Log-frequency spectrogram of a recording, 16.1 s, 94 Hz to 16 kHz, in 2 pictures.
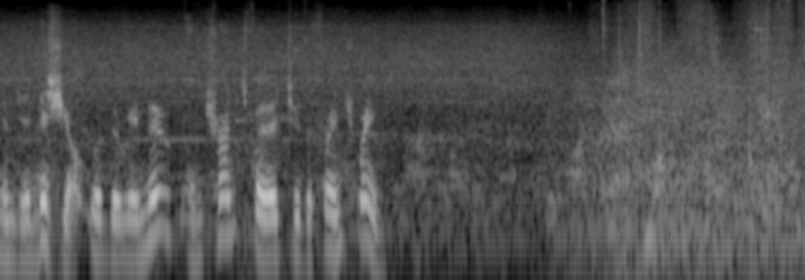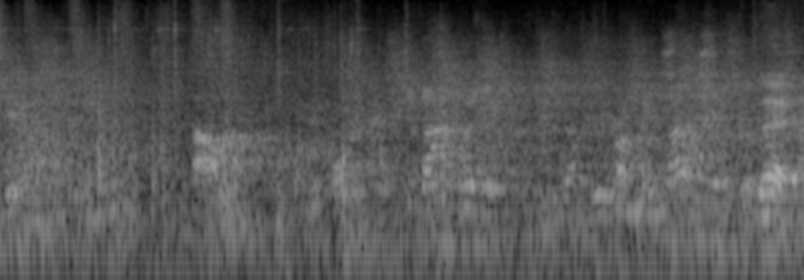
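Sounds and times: people talking in echoing hall: 0:00.0 - 0:16.0.

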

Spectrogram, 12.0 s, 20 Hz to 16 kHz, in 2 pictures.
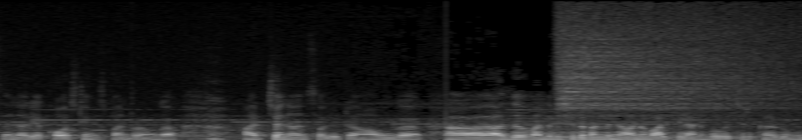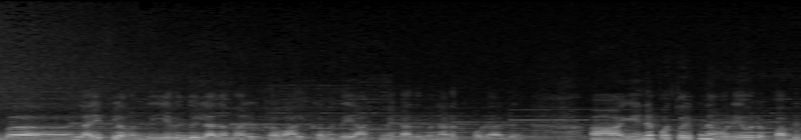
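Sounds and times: woman talking: 0:00.0 - 0:12.0
steady high hiss: 0:04.2 - 0:10.9.

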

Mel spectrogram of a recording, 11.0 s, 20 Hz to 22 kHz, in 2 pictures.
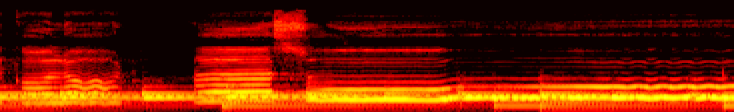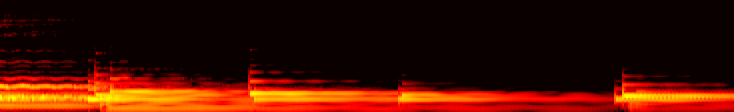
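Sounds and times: soft piano chords: 0:00.0 - 0:11.0.

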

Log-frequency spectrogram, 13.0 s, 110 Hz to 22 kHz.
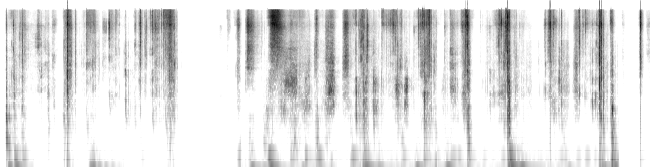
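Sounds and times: plastic sleeves crinkling: 0:00.2 - 0:03.6, 0:05.3 - 0:12.4.

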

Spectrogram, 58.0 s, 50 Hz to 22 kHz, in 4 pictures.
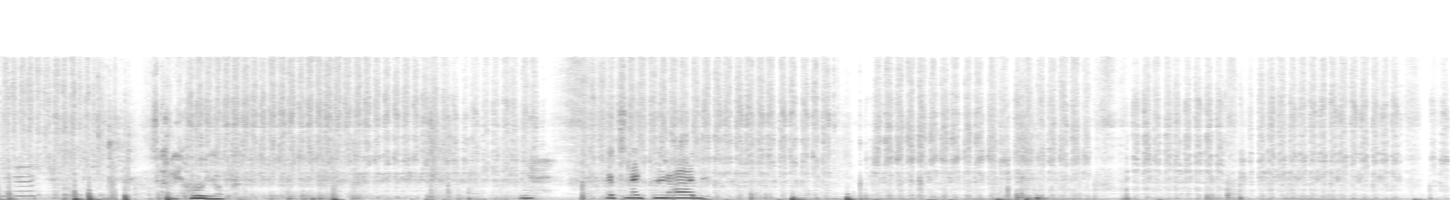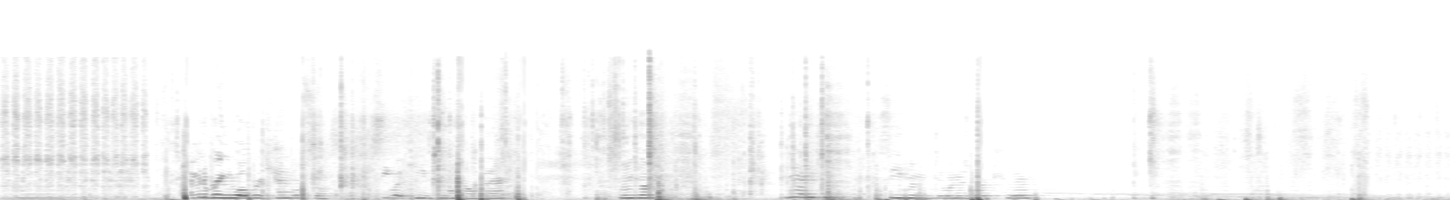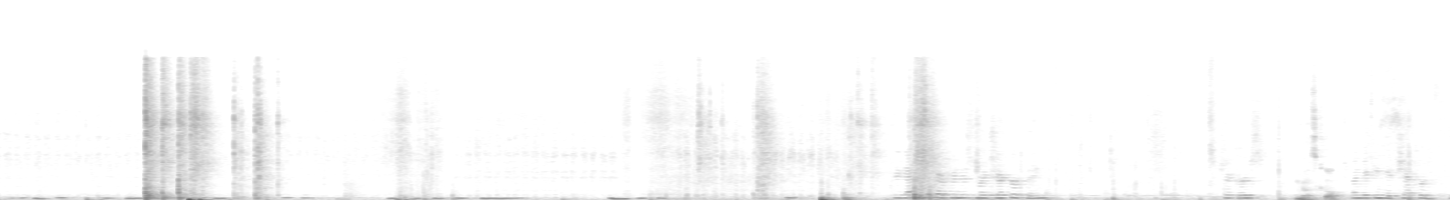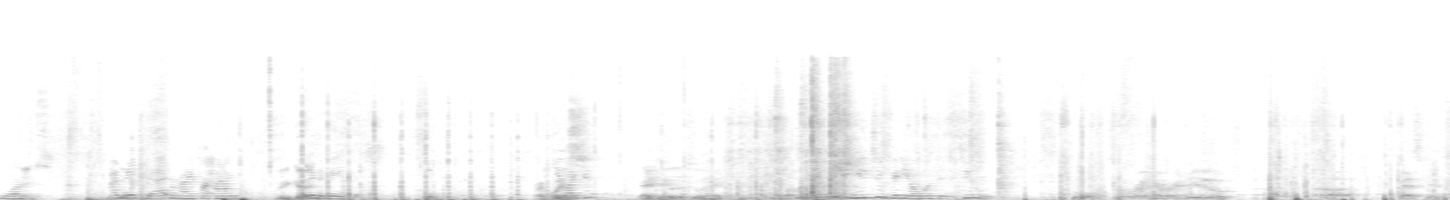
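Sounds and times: marker scribbling on cardboard: 0:00.0 - 0:16.4, 0:26.0 - 0:30.6, 0:32.0 - 0:37.6.

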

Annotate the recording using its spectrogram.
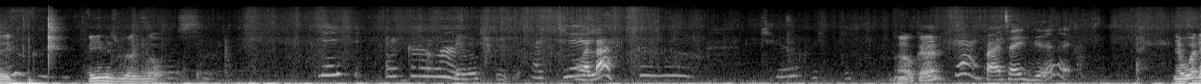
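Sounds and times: child making wordless vocal sounds: 0:03.2 - 0:07.1.

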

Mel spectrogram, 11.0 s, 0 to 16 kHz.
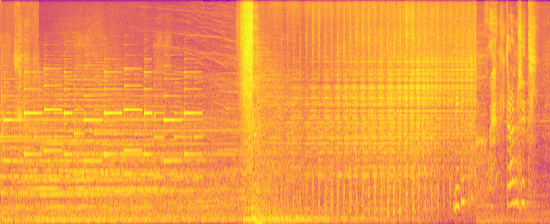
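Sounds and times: suspense music stuttering pulses: 0:04.7 - 0:10.2
low rumble: 0:04.8 - 0:09.7.

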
